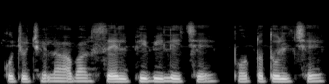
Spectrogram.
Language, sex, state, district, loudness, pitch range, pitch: Bengali, male, West Bengal, Malda, -18 LUFS, 130-145 Hz, 135 Hz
